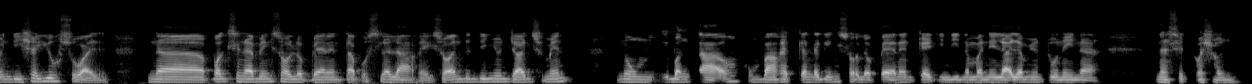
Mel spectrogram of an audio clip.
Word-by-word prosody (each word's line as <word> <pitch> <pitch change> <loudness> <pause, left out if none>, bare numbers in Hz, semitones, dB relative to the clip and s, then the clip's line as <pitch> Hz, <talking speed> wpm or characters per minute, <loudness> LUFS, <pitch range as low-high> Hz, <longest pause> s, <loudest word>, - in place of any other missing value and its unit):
hindi 125 +2 -2
siya 130 +1 -1
usual 135 -9 0 0.4
na 125 0 +2 0.4
'pag 130 0 0
sinabing 130 -1 +2
solo 125 -3 0
parent, 110 -1 0
tapos - - -2
lalaki, 105 -4 0
so - - -1
andun 125 +1 +1
din 130 0 0
yung - - -4
judgement 125 +4 +1 0.5
nung 120 -2 -2 0.2
ibang 120 -1 +1
tao 130 +5 +2
kung 115 - -11
bakit 110 -1 +2
ka - - +2
naging 115 +1 -2
solo 115 - 0
parent 110 +1 +2
kahit 110 - 0
hindi 110 0 -2
naman 110 0 0
nila 115 0 +5
alam 115 +1 +5
yung 115 -1 -5
tunay 110 -1 0
na 100 -3 -2 0.6
na 115 - +1
sitwasyon. 105 -2 -5
115 Hz, 165 wpm, -26 LUFS, 110-125 Hz, 0.6 s, nila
